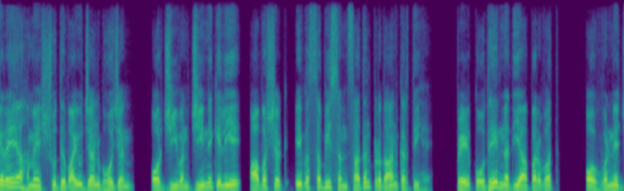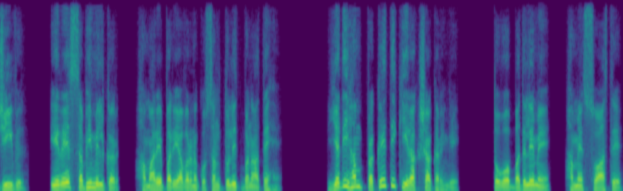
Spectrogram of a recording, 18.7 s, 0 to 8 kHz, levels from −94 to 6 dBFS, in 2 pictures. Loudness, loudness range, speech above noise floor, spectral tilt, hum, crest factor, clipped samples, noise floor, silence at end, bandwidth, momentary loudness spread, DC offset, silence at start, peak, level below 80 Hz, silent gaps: -16 LUFS; 2 LU; over 75 dB; -7.5 dB/octave; none; 14 dB; under 0.1%; under -90 dBFS; 0.05 s; 8 kHz; 9 LU; 0.3%; 0 s; 0 dBFS; -52 dBFS; none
